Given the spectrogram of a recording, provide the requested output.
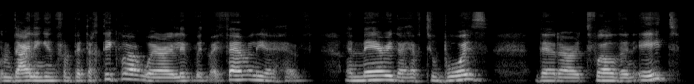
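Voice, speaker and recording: A woman in her forties, originally from Serbia, answering interview questions over a video call from home, earnest and full of ums and restarts. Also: fairly low pitch. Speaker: guest expert.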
